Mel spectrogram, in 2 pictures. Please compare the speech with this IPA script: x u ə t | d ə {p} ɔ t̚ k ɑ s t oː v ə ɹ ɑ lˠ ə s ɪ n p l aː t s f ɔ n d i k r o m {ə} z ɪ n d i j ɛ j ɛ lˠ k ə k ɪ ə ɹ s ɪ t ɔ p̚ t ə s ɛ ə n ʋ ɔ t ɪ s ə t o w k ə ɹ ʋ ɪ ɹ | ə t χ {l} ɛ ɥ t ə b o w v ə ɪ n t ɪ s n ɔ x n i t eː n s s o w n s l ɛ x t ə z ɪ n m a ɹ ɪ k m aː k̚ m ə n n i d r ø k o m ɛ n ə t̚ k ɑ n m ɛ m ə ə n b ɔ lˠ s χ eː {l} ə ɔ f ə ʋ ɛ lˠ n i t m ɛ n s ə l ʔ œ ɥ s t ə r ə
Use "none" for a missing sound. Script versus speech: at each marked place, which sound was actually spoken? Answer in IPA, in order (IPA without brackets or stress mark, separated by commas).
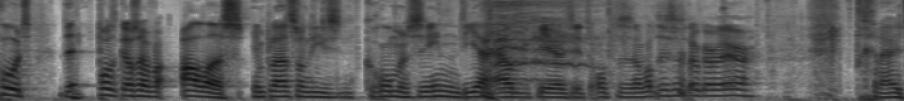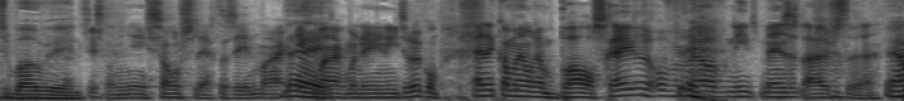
p, ə, r, l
